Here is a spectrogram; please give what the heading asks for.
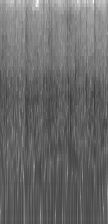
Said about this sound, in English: Let's reward all these exhibitors with a big round of applause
